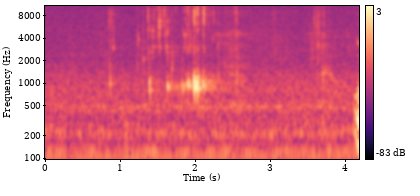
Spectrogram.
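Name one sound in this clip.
A spoon clinks against a ceramic cup.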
